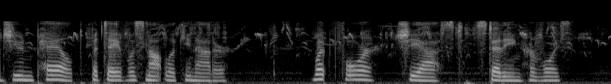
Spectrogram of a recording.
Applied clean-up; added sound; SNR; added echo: none; Bird vocalization, bird call, bird song; 15 dB; none.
